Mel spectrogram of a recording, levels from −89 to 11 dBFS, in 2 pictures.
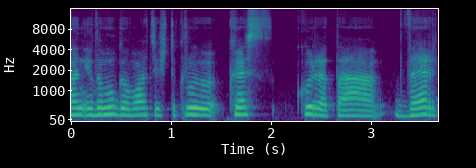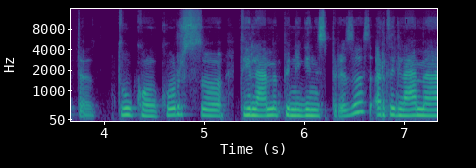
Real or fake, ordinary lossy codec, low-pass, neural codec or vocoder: real; Opus, 16 kbps; 14.4 kHz; none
